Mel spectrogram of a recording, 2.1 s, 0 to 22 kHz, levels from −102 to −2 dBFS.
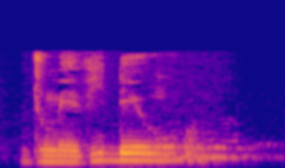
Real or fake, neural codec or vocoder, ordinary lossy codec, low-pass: real; none; MP3, 48 kbps; 7.2 kHz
